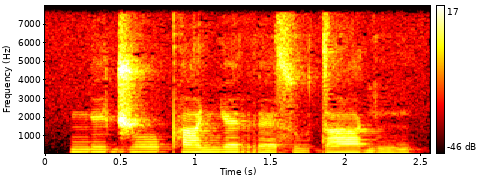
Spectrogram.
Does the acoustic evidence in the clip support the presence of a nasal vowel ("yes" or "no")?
yes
